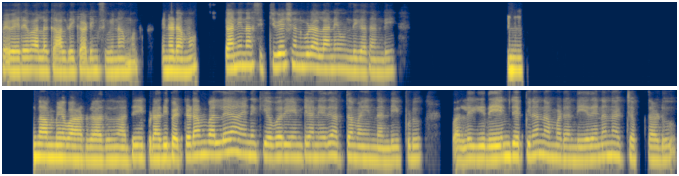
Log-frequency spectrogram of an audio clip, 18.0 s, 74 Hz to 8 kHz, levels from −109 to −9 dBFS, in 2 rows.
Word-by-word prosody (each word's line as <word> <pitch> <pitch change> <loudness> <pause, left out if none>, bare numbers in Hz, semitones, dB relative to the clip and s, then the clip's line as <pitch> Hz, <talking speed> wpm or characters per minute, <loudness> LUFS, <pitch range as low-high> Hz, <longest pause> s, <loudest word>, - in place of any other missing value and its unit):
వేరే 175 +1 +2
వాళ్ళ 175 -1 +2
call 170 - +1
recordings 170 0 -3
విన‌ము 165 - -2 0.4
వినడము. 175 0 +3 0.5
కానీ, 205 +3 +5
నా 230 - +3
సిట్యుయేషన్ 225 +3 0
గూడా 220 -1 +2
అలానే 190 0 -1
ఉంది 175 -1 -4
గదండీ! 165 0 -6 1.6
హ్మ్. 180 0 +5 2.6
నమ్మేవారు 185 -3 +4
గాదు. 165 0 0 0.2
అదే 165 +3 -1
ఇప్పుడది 175 0 +2
పెట్టడం 195 +4 +3
వల్లే, 215 +2 +2
ఆయనకి 210 -2 -3
ఎవరేంటి 195 0 -1
అనేది 190 +1 -3
అర్థమయిందండి. 175 -4 -3
ఇప్పుడు, 175 +1 -5 0.5
వాళ్ళు 165 +1 -1 0.2
ఇది 175 0 +2
ఏం 185 - +1
చెప్పినా 195 +2 0
నమ్మడండి, 175 -4 -3
ఏదైనా 180 +3 -2
నాకు 195 -3 -4
చెప్తాడు. 170 -1 -5
180 Hz, 110 wpm, -18 LUFS, 170-195 Hz, 2.6 s, కానీ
